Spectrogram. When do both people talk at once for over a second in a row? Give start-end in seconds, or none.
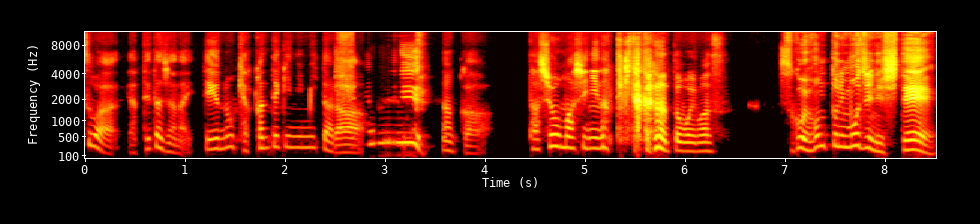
none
